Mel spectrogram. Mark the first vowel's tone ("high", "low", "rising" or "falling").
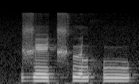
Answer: high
